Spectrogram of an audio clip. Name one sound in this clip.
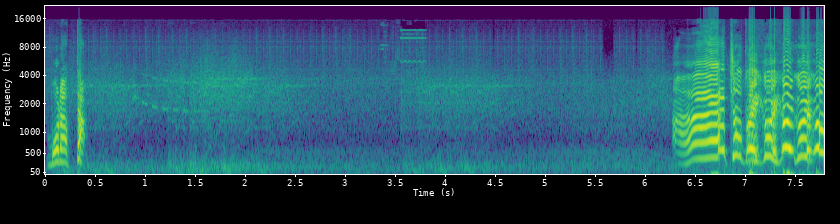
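Beam weapons fire with short electronic zaps.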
